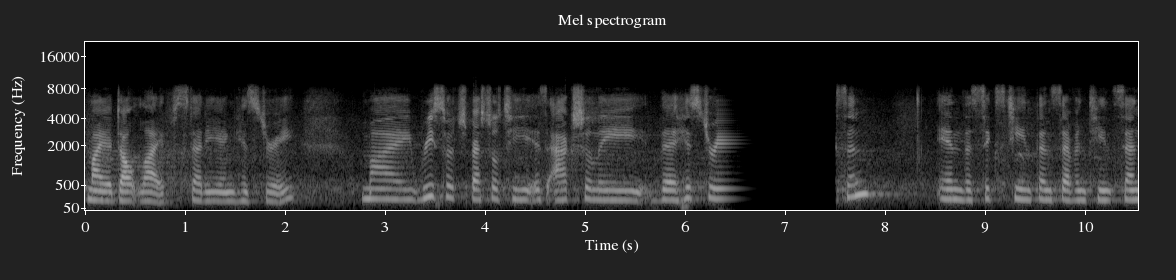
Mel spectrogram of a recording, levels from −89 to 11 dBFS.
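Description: From 6.33 to 7.53 s the sound breaks off, likely from a long network dropout. A fading buzz briefly extends the last sound, followed by 0.82 s of near-silence. A spectrogram shows a smeared tail, then an empty gap, before audio resumes with 1.18 s lost.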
